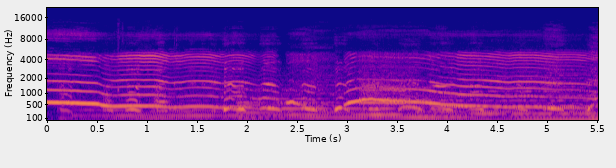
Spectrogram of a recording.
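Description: A person cries alone throughout, in a continuous wavering, high-pitched wail broken by catching sobs and whimpers.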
